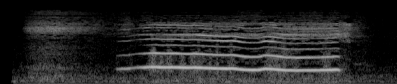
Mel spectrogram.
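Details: A Siberian Husky indoors calling to wake its owner, possibly hungry: a faint breathy whine, then a sustained, steady howl-like whine about two seconds long with a slight wobble near the end.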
